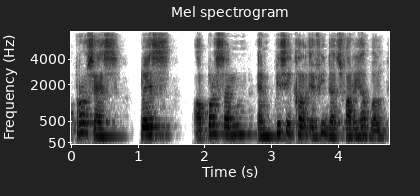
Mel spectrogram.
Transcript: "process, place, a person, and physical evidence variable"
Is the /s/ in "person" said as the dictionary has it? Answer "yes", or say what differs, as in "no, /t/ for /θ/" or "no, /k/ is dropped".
yes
